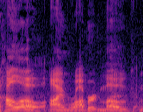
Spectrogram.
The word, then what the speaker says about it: Moog: I actually heard something by Robert Moog, the guy who invented it, mention Yeah. his own name. It's like, oh, it's Moog.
